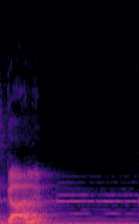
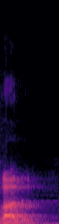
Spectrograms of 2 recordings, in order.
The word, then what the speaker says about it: Ghalib: And she pronounced the word Ghalib, the famous poet, as Ghalib, which is not the Urdu pronunciation. It's a Hindi pronunciation of Ghalib.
